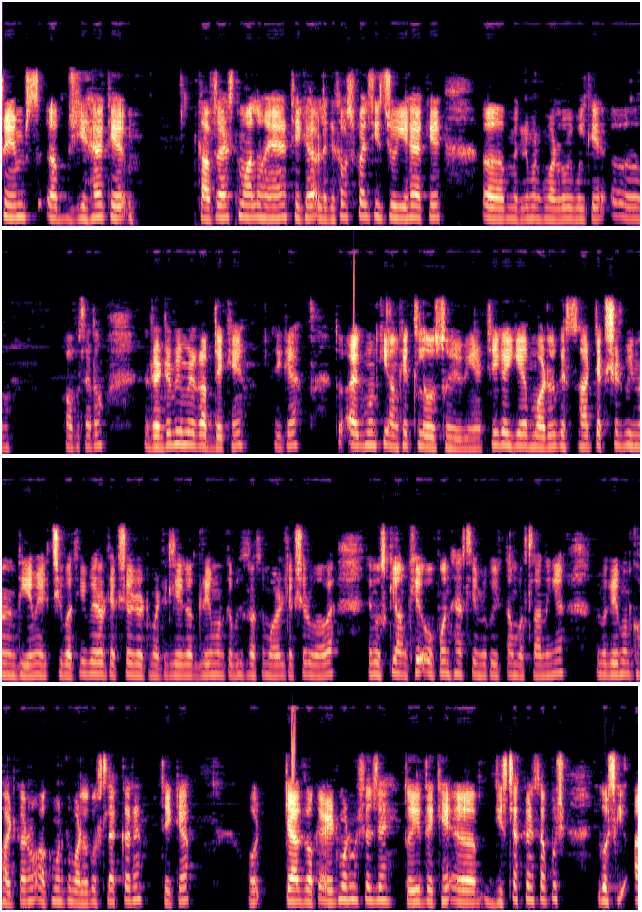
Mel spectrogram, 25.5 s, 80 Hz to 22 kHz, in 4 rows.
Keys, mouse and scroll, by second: 0.5-2.9 drag, 2.9-5.1 middle drag, 5.1 click, 6.2 click, 6.7-7.3 scroll up 3, 7.6 z, 9.7-10.4 scroll up 4, 10.4-13.4 middle drag, 14.6 click, 15.0 scroll down 1, 16.0-19.0 middle drag, 19.0 click, 19.6 click, 20.1 scroll up 5, 21.0-22.1 scroll up 2, 22.1 b, 23.2 middle click, 24.5-25.2 scroll up 3.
